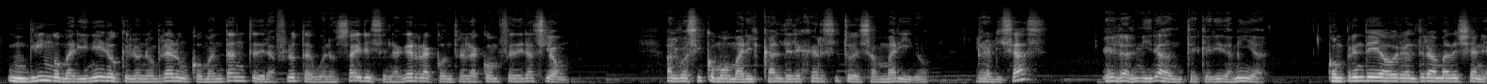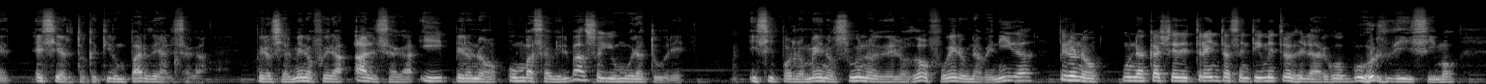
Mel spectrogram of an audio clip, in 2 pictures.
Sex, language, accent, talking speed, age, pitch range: male, Spanish, Argentinian, 170 wpm, 60-79, 120-155 Hz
